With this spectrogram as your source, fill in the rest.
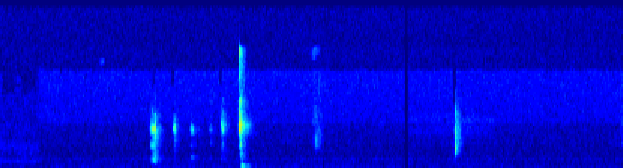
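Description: A wooden block clicks against the metal frets of a guitar neck.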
